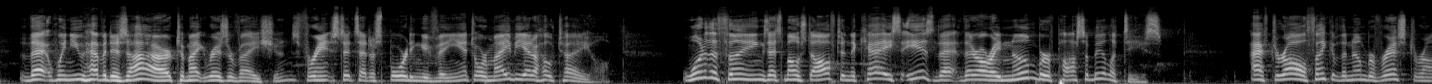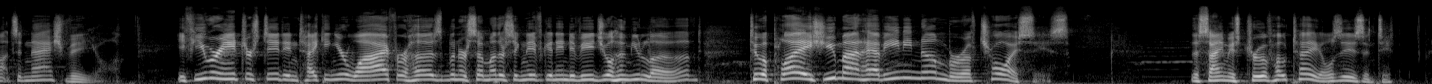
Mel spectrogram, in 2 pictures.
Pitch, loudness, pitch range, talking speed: 210 Hz, -21 LUFS, 180-230 Hz, 175 wpm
